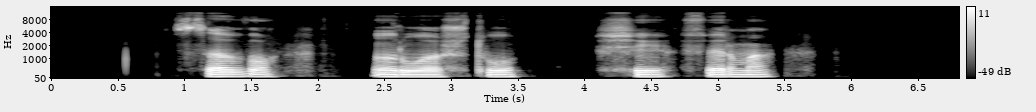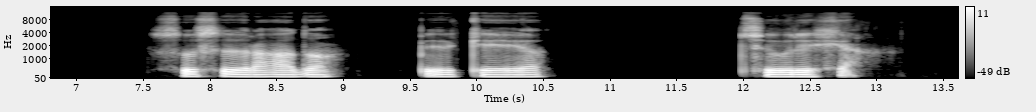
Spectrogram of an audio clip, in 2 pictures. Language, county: Lithuanian, Kaunas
